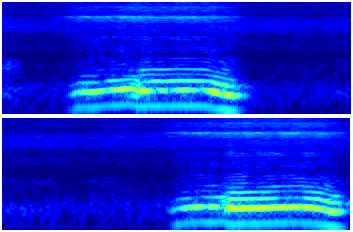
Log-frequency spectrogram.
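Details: Two Korean girls sleeping in the same bed, snoring loudly: two long, loud, droning snores on breathing in, separated by a quiet pause; ordinary snoring.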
